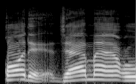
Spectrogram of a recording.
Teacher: এই দালটা কলকলার হরফ ধাক্কা দিয়ে পড়তে হবে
